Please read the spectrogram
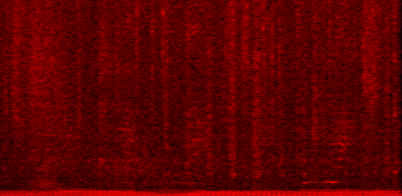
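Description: A motor running with a steady low drone.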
